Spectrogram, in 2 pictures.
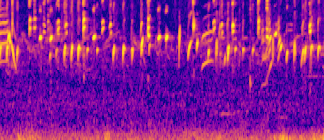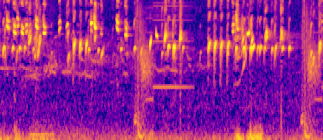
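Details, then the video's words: Goldfinches twitter in a dense, tinkling stream of high chirps and trills with no pause, broken twice by brief rustling bursts. "Goldfinch Symphony"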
